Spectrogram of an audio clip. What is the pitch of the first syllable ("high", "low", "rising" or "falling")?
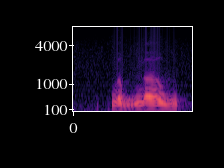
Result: low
